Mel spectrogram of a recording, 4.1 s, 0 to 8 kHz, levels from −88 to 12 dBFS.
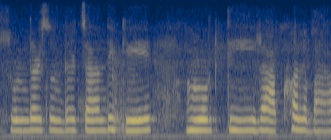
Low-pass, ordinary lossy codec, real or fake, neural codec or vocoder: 7.2 kHz; Opus, 24 kbps; fake; codec, 16 kHz in and 24 kHz out, 2.2 kbps, FireRedTTS-2 codec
